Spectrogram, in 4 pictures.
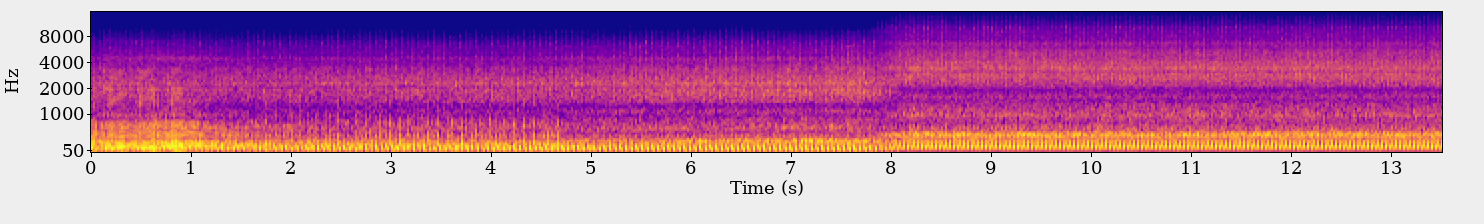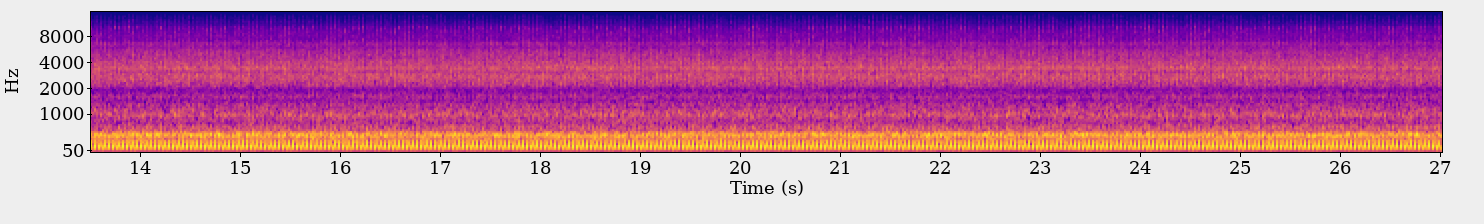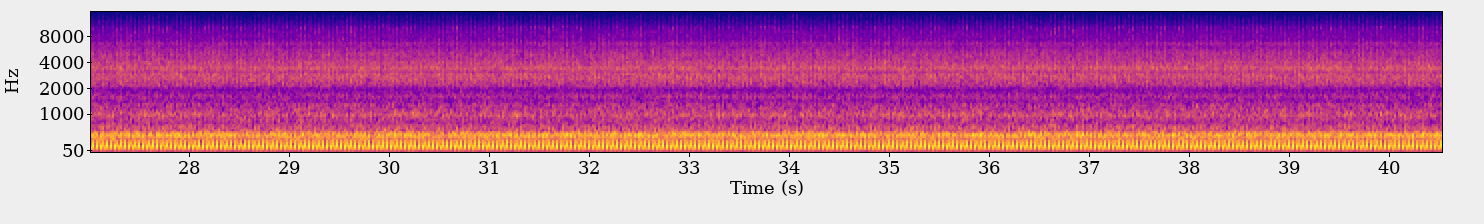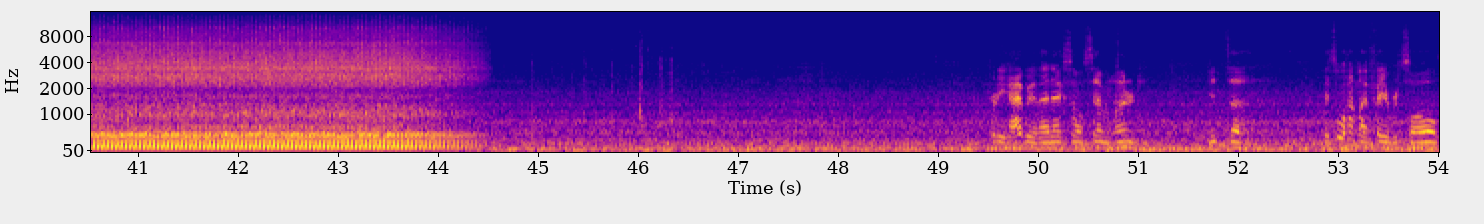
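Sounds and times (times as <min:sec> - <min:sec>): small gasoline engine running: 0:00.0 - 0:44.6.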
